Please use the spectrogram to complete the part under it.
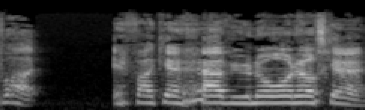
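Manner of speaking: ordinary delivery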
